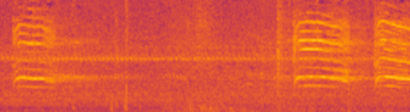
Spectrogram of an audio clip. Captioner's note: bird Singing; distant Banging Noise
